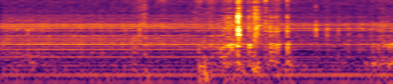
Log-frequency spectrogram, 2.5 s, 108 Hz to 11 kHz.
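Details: Zenith 6D029 console tube radio, before restoration, dial possibly not tuning: steady low mains hum with a buzzy edge; suspected to need the 60 Hz filter capacitor, not confirmed.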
